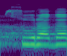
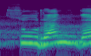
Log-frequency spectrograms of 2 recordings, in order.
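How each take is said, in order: First: सुरग said flatly as su-rag with no nasal before the g; wrong reading, no nasal. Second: सुरंग said su-rung with a clear ng before the g; correct nasal reading. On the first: Teacher showing children the misspelt word read wrong, without the nasal. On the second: Teacher giving children the correct word with the nasal ng. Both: Shown as a demonstration. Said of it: "सुरग कुछ नहीं होता है".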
